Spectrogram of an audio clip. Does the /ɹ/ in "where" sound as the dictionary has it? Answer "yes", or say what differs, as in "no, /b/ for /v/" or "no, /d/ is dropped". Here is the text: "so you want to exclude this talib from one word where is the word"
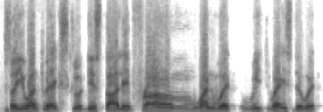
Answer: no, /w/ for /ɹ/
